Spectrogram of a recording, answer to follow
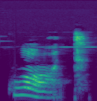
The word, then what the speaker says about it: kwaad: Klank saam met my, kwaad, k, kwaad. Ons hoor dit, maar ons skryf 'n d.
